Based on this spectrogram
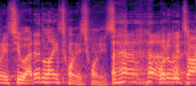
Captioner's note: laughs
